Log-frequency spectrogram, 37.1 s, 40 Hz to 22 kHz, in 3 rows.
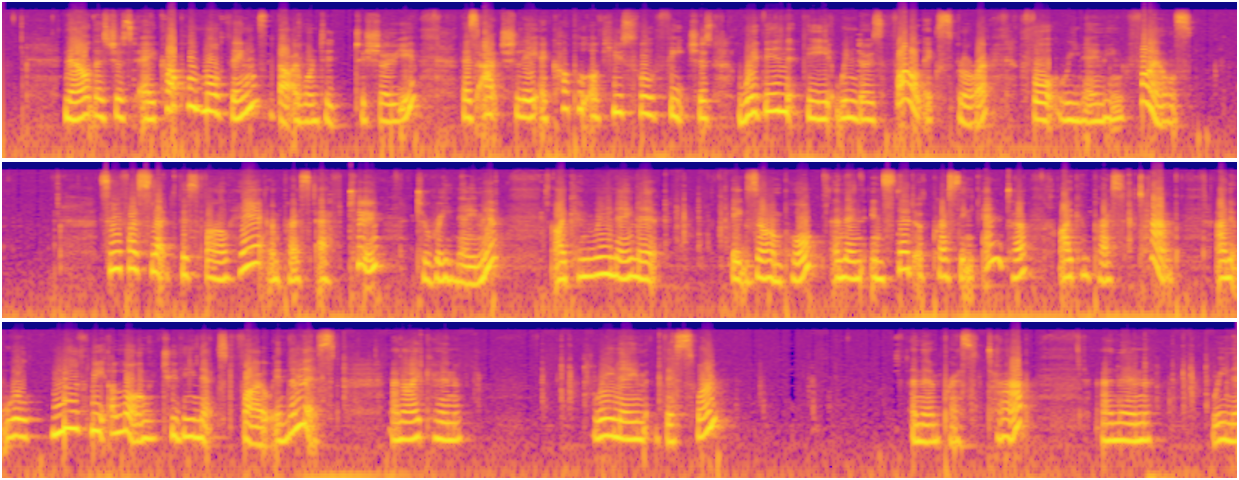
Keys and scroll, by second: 15.1 F2, 22.5 Tab.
